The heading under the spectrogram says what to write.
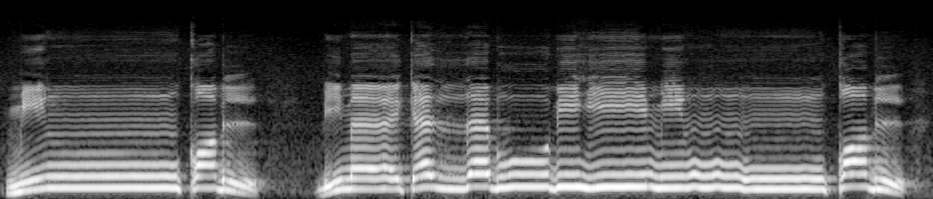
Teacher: nun mati bertemu dengan qaf, dengung 2 harakat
